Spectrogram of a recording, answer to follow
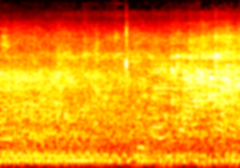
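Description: A motorcycle engine idling steadily close by.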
